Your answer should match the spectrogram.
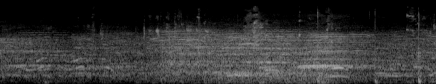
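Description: A basketball dribbled on a hardwood court over arena crowd noise, which swells about halfway through.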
